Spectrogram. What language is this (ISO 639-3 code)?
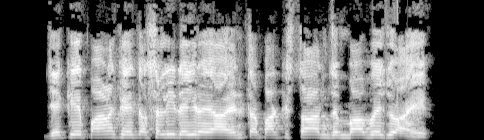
snd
